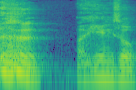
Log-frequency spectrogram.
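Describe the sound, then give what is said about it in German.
A man telling a story breaks off to make a short, throaty cough-like rasp, imitating a cough heard while driving on the autobahn to Hamburg at night, followed by a brief pause before he resumes talking. “hat gehustet und kann nicht antworten, ist betrunken”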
